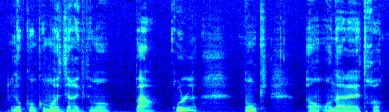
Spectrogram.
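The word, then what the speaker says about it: قُلْ: mets la petite dhamma pour faire le son ou. Qul. Et je mets ma petite soukoun pour dire qu'il y a une absence en fait de wa'il. Donc ça va être, on va le prononcer Qul.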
